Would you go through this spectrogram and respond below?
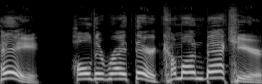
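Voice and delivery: bemused, comically puzzled cop voice, very high pitch. Retelling a movie scene, quoting a voice from a helicopter: imitating a comically puzzled voice. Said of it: "the comically puzzled voice from the helicopter says".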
